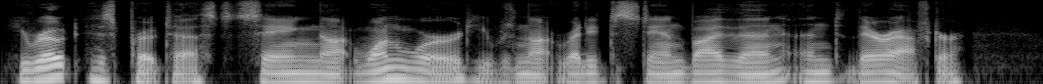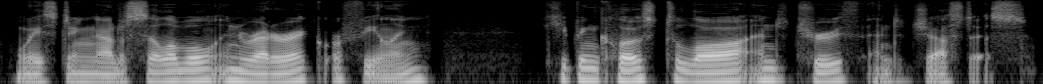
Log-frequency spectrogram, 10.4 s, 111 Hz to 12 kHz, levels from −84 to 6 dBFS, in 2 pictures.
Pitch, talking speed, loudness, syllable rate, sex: 110 Hz, 195 wpm, -20 LUFS, 5.4 syllables/s, male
